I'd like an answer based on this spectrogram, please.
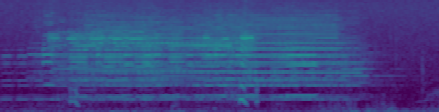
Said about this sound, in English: And all God's people honked.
